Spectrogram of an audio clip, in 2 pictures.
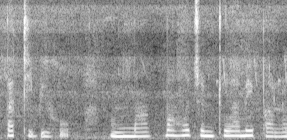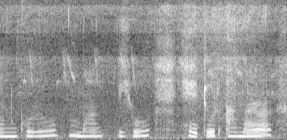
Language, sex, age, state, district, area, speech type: Assamese, female, 18-30, Assam, Morigaon, rural, spontaneous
